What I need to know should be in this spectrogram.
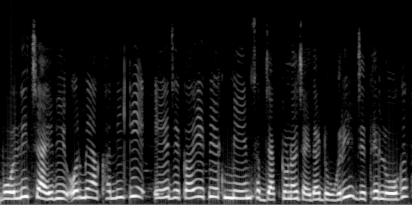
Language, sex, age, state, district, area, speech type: Dogri, male, 18-30, Jammu and Kashmir, Reasi, rural, spontaneous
